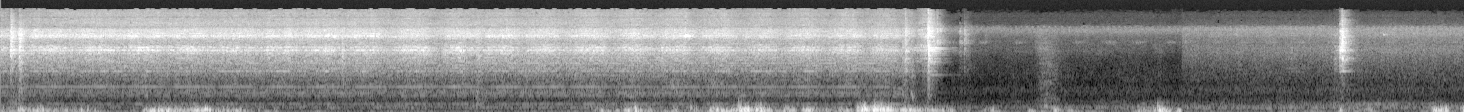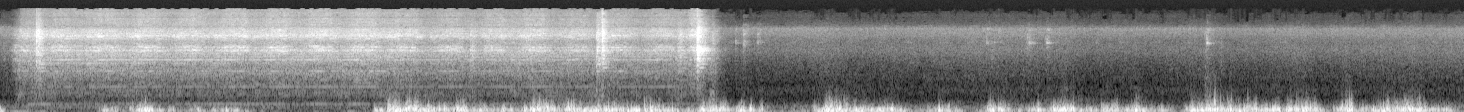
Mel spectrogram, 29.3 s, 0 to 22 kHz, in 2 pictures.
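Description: Power drill spinning a cylinder hone in a bore of a Honda J32A3 V6 block, its stones scraping the WD-40-wetted cylinder wall as it is stroked up and down. It runs for about nine seconds, stops, then runs again for about seven seconds, with low knocks and rumbles around it.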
